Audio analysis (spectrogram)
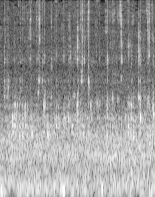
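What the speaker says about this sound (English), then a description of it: "now I'm adding water to the soil" Water is poured onto soil in a wine barrel planter, a faint, continuous soft trickle and splash with no talk.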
